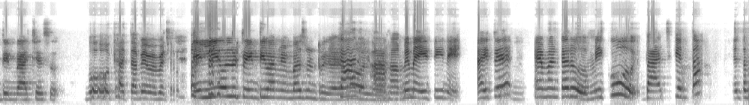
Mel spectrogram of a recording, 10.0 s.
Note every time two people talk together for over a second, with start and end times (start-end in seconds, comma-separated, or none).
none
